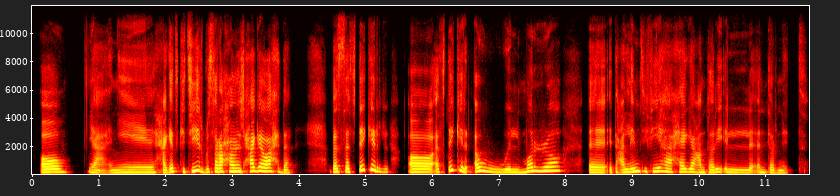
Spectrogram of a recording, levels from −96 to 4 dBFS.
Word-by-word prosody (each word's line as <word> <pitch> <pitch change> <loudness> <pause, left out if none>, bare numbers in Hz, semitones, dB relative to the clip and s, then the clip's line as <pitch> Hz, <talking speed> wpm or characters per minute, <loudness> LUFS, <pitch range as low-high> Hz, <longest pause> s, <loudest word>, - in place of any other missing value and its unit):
آه، 195 +1 +3 0.3
يعني 175 +2 -3
حاجات 190 +6 -1
كتير 240 +6 +3
بصراحة 230 +3 +2
مش 230 -1 +2
حاجة 260 +2 +3
واحدة. 195 -9 -2 0.6
بس 210 +1 0
أفتكر 250 - +1 0.3
آه، 200 0 +4
أفتكر 295 +8 0
أول 185 -8 +1
مرّة 275 +7 +2 0.4
آآ، 175 -1 0
اتعلِّمت 215 +8 +1
فيها 235 0 0
حاجة 210 0 -1
عن 180 -2 -4
طريق 185 +3 -4
الإنترنت. 165 -3 -6
200 Hz, 110 wpm, -20 LUFS, 175-235 Hz, 0.6 s, آه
